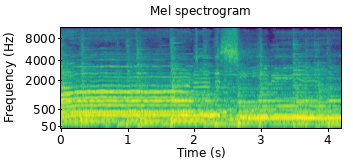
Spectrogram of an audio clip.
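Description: Acoustic guitar strummed under a man and a woman singing long held notes in harmony.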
